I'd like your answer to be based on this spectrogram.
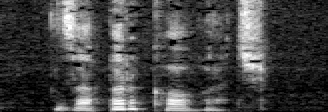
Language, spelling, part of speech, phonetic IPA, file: Polish, zaparkować, verb, [ˌzaparˈkɔvat͡ɕ], LL-Q809 (pol)-zaparkować.wav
